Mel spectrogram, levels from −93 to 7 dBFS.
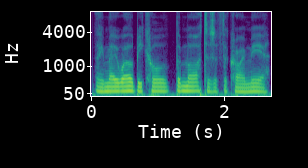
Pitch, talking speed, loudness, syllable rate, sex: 110 Hz, 220 wpm, -15 LUFS, 5.0 syllables/s, male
